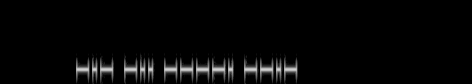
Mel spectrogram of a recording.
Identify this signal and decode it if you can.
Morse code, heard as a keyed tone, about 30 wpm, 700 Hz. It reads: KD9Q
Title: USA Call Signs - 4 Characters - Repeated 3x - 30wpm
